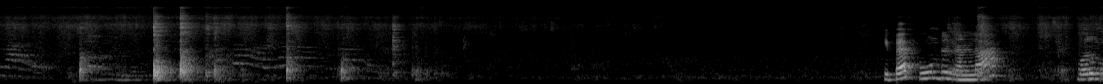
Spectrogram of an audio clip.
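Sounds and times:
spices sizzling in hot oil: 0.0 - 6.7, 9.2 - 11.0
metal ladle scraping a pan: 9.5 - 11.0.

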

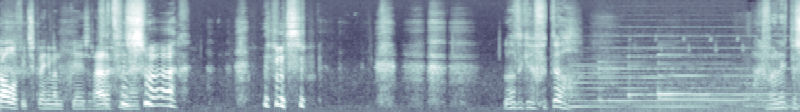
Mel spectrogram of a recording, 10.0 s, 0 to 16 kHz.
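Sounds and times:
man gasping breaths: 4.7 - 6.1.

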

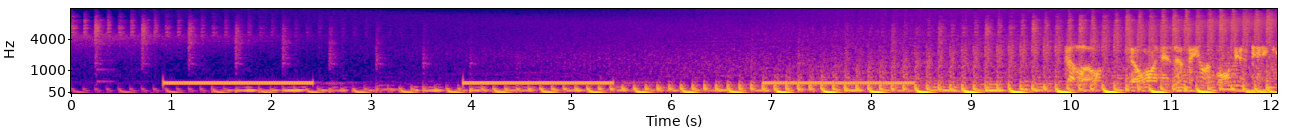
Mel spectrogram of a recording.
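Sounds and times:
telephone ringback tone: 0.9 - 2.5, 3.9 - 5.5, 6.9 - 8.6
electronic dance music: 5.4 - 12.0.

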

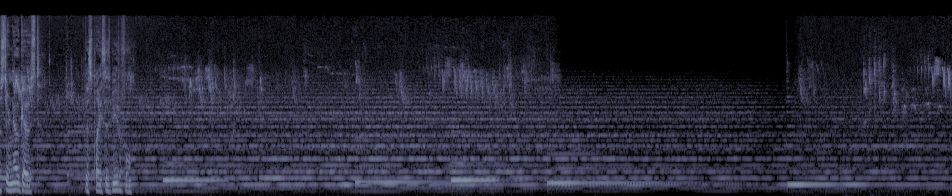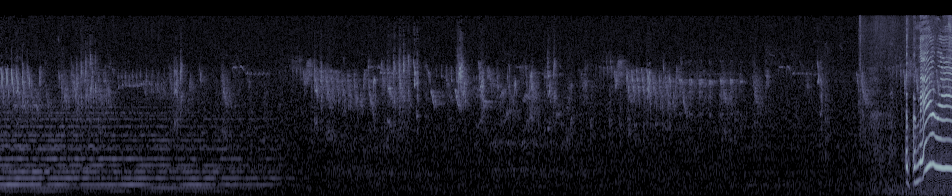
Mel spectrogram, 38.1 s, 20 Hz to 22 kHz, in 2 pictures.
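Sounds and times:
songbirds trilling and chirping: 0.0 - 12.6, 15.8 - 38.0
held music chord: 0.0 - 25.6.

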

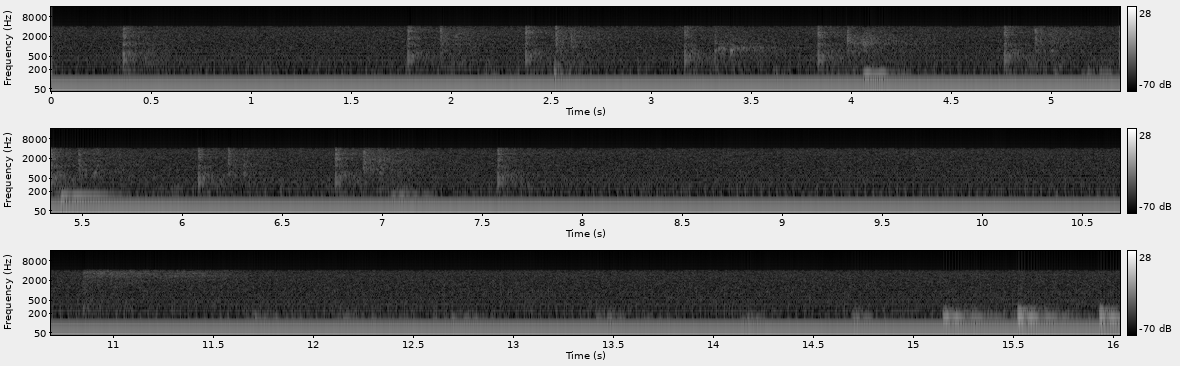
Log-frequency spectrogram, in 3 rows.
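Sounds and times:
sharp clicks and taps: 0.3 - 0.6, 1.8 - 4.2, 4.8 - 7.8.

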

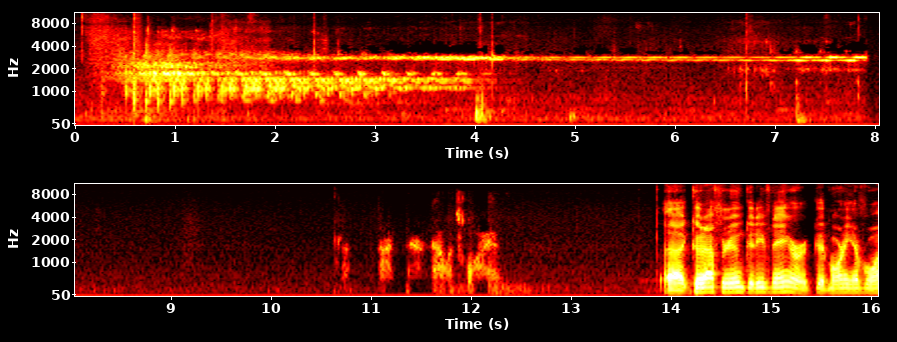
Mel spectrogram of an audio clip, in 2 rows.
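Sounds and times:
fast pulsing electronic tone: 0.4 - 7.8
high steady electronic tone: 0.4 - 7.9.

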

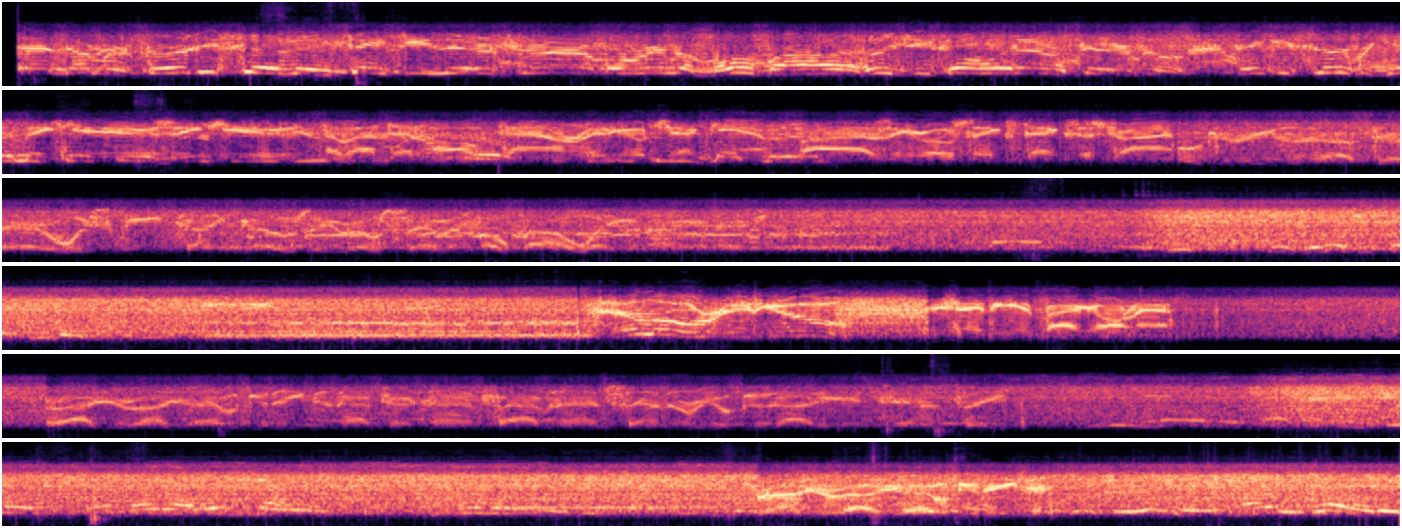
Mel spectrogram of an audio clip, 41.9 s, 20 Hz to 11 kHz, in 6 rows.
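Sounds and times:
steady radio tone: 0.1 - 41.9
voices over radio: 0.1 - 41.9
static hiss: 1.2 - 1.9, 17.0 - 24.0, 31.7 - 41.9.

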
